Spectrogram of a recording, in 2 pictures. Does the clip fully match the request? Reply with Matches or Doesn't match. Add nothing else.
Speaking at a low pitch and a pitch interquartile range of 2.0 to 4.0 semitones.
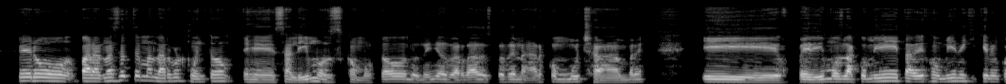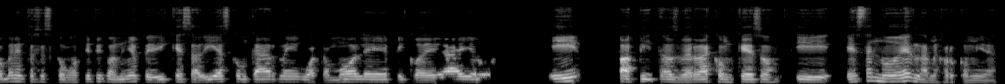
Matches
